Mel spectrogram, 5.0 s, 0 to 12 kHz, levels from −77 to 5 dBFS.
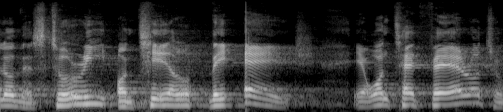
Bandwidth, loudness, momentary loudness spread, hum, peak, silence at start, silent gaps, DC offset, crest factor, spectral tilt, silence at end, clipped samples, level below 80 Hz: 11.5 kHz; -20 LUFS; 10 LU; none; 0 dBFS; 0 s; none; under 0.1%; 20 dB; -4.5 dB/octave; 0 s; under 0.1%; -70 dBFS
